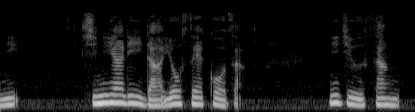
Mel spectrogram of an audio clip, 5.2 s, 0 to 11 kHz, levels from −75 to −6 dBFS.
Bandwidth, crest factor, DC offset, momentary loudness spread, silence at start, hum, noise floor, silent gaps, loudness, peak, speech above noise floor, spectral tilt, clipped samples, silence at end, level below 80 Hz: 8 kHz; 16 dB; under 0.1%; 12 LU; 0 s; none; -61 dBFS; none; -31 LUFS; -16 dBFS; 32 dB; -7.5 dB/octave; under 0.1%; 0.2 s; -70 dBFS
